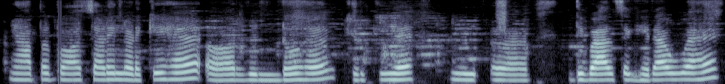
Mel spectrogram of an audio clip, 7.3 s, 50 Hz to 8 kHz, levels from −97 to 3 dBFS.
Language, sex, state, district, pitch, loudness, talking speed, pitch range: Hindi, female, Bihar, Jamui, 215 Hz, -21 LUFS, 140 wpm, 205-225 Hz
